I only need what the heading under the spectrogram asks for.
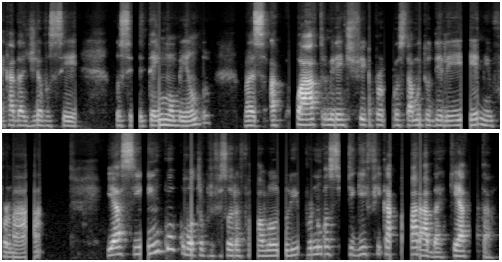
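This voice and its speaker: Woman, Brazilian Portuguese accent, very low voice, calm, reflective. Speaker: teacher introducing herself. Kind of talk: online class introduction.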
